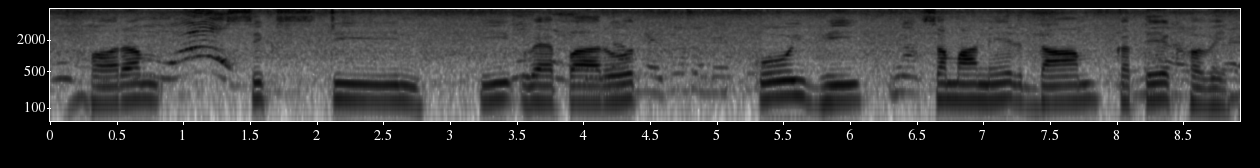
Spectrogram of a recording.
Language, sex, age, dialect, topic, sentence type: Magahi, male, 18-24, Northeastern/Surjapuri, agriculture, question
